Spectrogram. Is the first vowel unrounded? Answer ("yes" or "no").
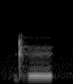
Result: no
